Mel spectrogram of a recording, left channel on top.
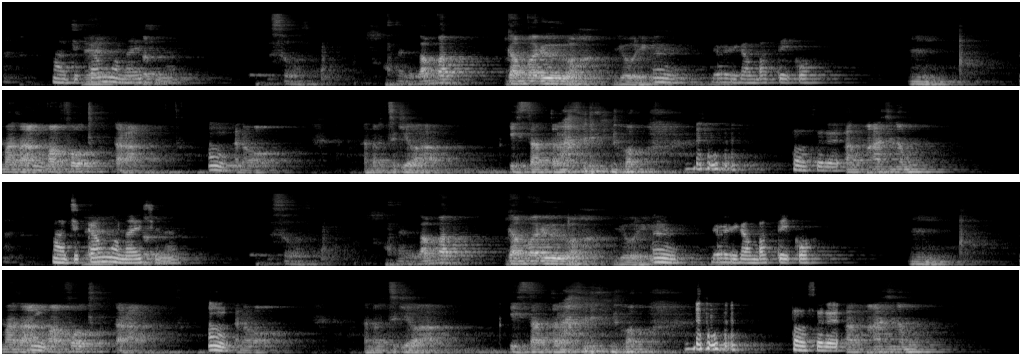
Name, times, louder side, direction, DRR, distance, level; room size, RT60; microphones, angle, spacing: voice 1, 0.5-1.8 6.5-6.8 7.1-8.1 10.5-10.6 12.2-12.5 17.0-17.6 18.1-18.6, right 7 dB, 85° right, 15 dB, 0.3 m, -22 dB
voice 2, 2.5-3.0 3.8-4.5 5.0-6.6 9.1-9.4 10.2-11.0 11.3-11.6 12.5-12.8 13.8-17.1 18.6-19.3, left 1 dB, 40° left, -2 dB, 1.3 m, -26 dB
11.0 x 3.6 x 3.7 m, 1.1 s
head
